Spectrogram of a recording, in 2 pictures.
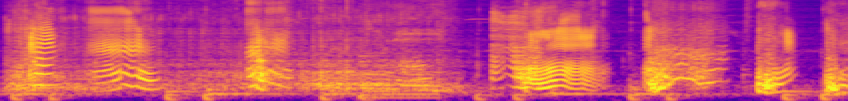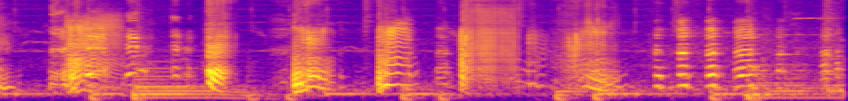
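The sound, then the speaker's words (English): A child shows off a talent by blowing a long run of wet, sputtering raspberry fart noises with the mouth, burst after burst with short pauses, loud, no talking. “The fart talent.”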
